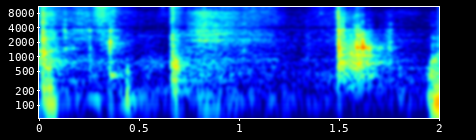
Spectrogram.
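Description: A few short taps and clicks of stiff answer cards being handled and set down at the podiums, with light handling rustle in between.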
